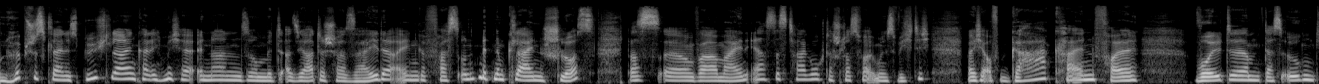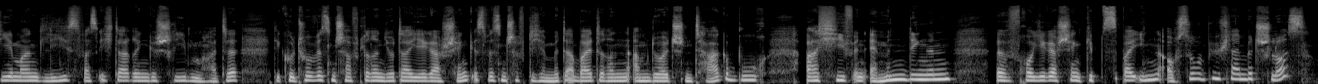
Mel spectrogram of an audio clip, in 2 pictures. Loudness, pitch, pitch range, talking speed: -22 LUFS, 185 Hz, 170-225 Hz, 155 wpm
